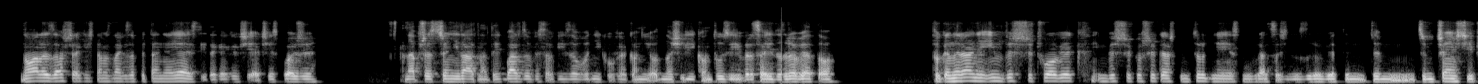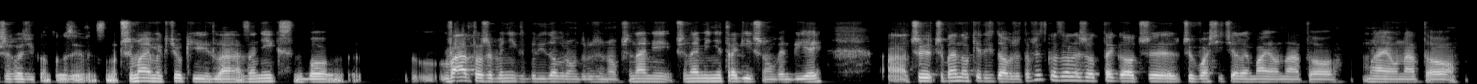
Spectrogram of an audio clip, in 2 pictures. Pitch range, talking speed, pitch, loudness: 125-145 Hz, 190 wpm, 135 Hz, -17 LUFS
